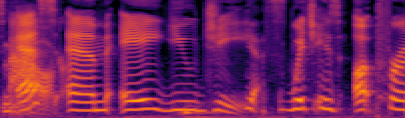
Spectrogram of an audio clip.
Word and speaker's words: Smaug: I think I'm saying it the way Benedict Cumberbatch says it. It is Smaug.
